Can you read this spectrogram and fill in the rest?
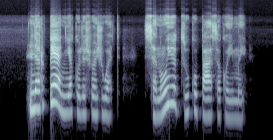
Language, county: Lithuanian, Vilnius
